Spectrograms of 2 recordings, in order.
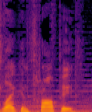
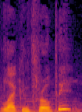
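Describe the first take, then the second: First: The O is said softly, not as hard O. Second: The O is said as a hard O. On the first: "I always thought it was lycanthropy" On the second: "Is it really a hard O?"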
